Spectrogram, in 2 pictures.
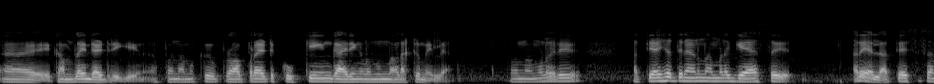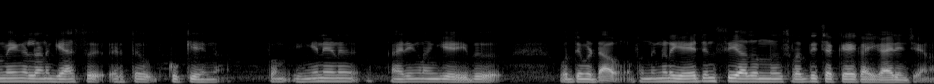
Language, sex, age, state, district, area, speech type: Malayalam, male, 18-30, Kerala, Thiruvananthapuram, rural, spontaneous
